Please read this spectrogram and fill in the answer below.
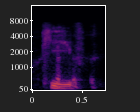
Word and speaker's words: Kyiv: the ghost of Kiev, is it Oh, Kyiv? yes.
